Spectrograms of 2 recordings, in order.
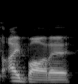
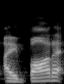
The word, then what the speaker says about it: Ibotta: can earn cash back with Ibotta on every shopping trip.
